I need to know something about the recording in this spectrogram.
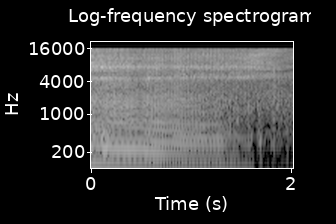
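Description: A man's long, breathy voiced exhale on a low note, like a drawn-out sigh. It sinks slightly in pitch and fades away, ending about one and a half seconds in.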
